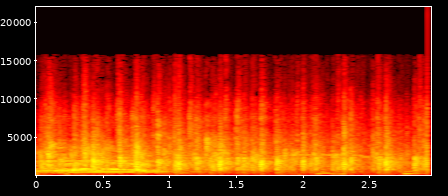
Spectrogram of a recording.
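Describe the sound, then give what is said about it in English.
A live audience at a South by Southwest event making as much noise as it can, with loud continuous clapping, cheering and whooping voices throughout. “So audience, can you make a little bit of noise, like as much noise as you can make?”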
